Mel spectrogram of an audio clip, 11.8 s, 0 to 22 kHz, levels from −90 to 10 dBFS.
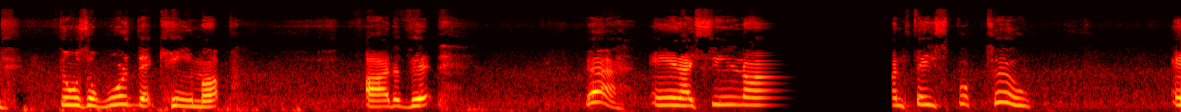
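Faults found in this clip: Call audio freeze, 7.57–8.95 s: sound stalls into a fading buzz or hiss, then about 1.0 s of silence, and resumes where it stopped with nothing lost, unlike a dropout. Likely jitter-buffer underrun from delayed packets.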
